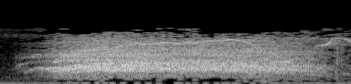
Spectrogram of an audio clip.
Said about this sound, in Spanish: Comprobación. vamos a gritar, nada, así nada más. Los primeros, los de abajo, adelante.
